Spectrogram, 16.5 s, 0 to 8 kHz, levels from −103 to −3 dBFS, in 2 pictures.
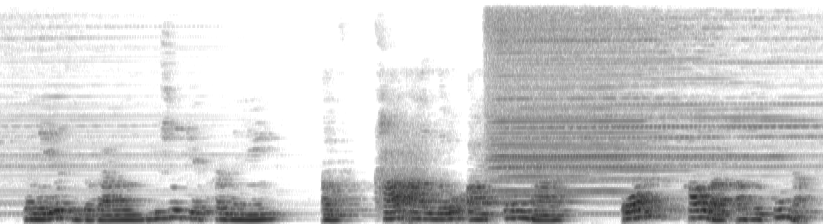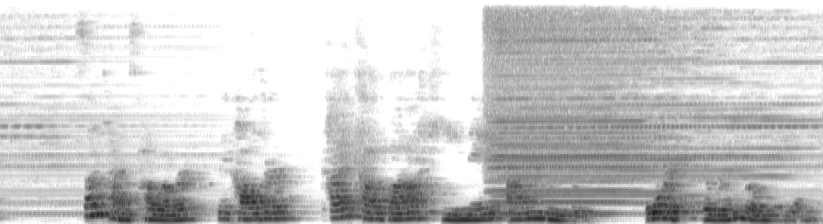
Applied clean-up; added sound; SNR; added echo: classical method WPE with log-MMSE.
